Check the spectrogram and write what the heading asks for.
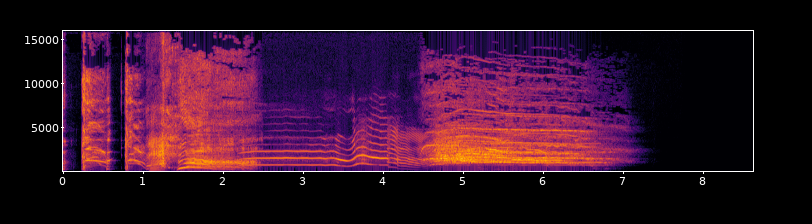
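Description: A run of human vocal sound effects: a few short coughs, then a couple of falling voiced sounds, then high-pitched screams with upward swoops. The screams cut off about seven seconds in.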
